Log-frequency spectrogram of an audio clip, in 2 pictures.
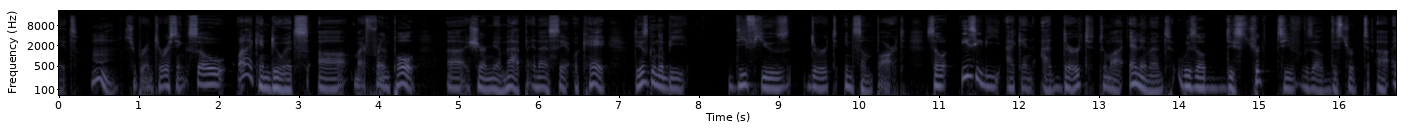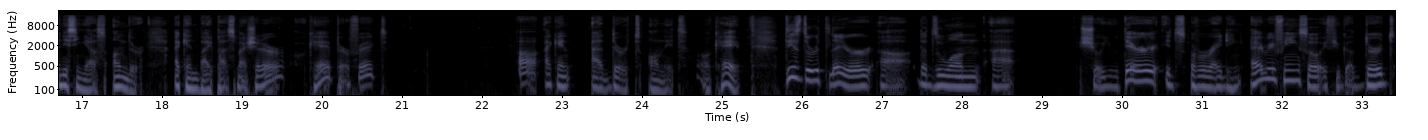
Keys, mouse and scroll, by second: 1.6-4.1 drag, 4.1 click, 5.6-9.0 drag, 9.0-11.7 drag, 13.5 click, 14.7 click, 18.3 click, 18.3 u, 19.4 click, 21.0 click, 21.8 click, 22.1 typing, 23.3 click, 24.8 click, 24.8 typing, 25.3 click, 26.5-28.4 scroll down 6, 28.4 click, 29.3 click, 29.4 scroll down 1.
